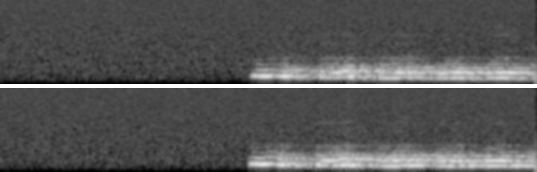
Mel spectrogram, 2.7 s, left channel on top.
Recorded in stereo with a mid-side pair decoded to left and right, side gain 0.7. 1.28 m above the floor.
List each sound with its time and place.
1.2 s laughter: 70° right, 4.5 m; by 2.7 s 75° right, 6 m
